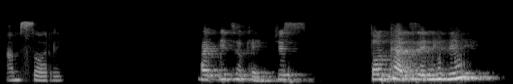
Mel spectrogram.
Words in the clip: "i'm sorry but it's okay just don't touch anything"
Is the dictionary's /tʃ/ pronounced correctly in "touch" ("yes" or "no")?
no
